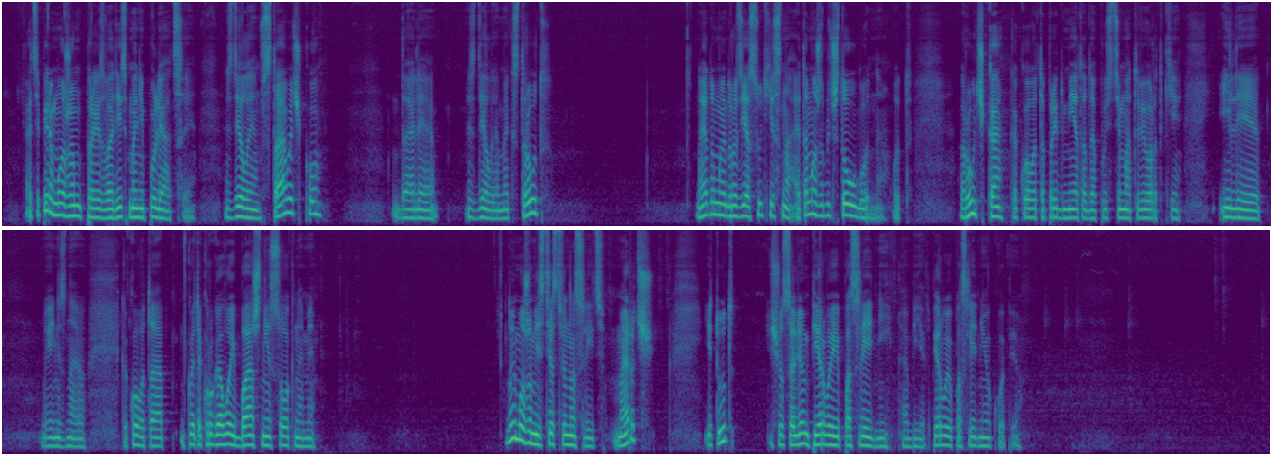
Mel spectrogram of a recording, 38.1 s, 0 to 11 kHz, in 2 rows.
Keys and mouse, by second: 0.3 alt+middle click, 14.6-15.3 drag, 15.4-17.3 alt+middle drag, 20.4 click, 20.8 alt+middle click, 25.5 click, 25.7 alt+middle click, 25.9 drag, 26.1 middle click, 28.0 click, 28.9 click, 32.5 click, 32.9 alt+middle drag, 34.7-35.0 middle drag, 35.2-35.9 alt+middle drag, 37.2 click, 38.0 middle click.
